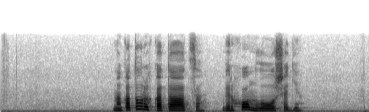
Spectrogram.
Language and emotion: Russian, sad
